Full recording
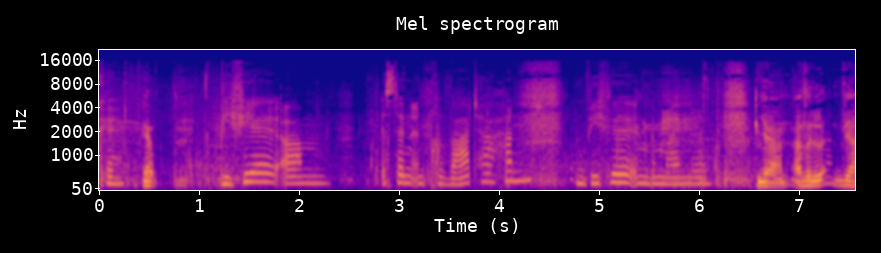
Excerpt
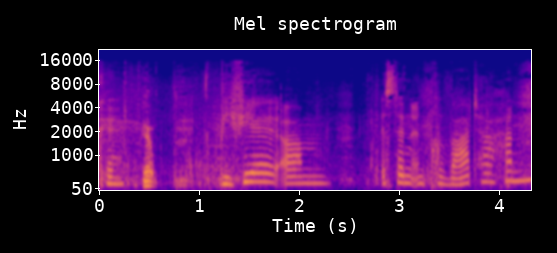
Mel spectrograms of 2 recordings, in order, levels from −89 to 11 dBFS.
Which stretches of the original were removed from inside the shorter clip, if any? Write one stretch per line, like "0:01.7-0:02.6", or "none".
none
